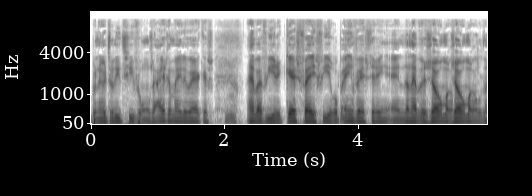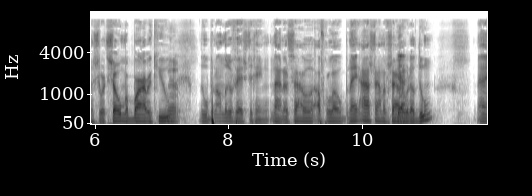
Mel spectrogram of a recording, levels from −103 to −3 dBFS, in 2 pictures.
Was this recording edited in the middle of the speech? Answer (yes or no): yes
